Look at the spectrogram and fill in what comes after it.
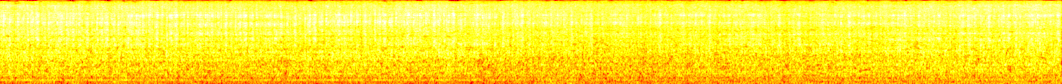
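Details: Subaru WRX at idle: harsh, gritty steady grinding, high and rough, from around the passenger-side timing belt cover area; cause unknown.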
